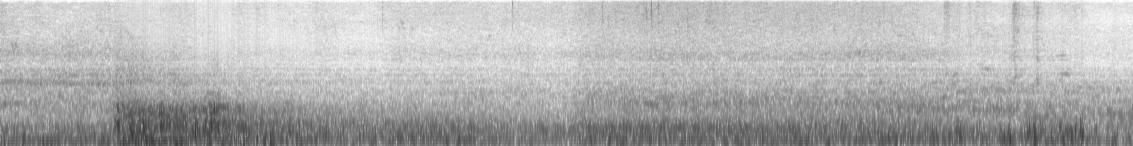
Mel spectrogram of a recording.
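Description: Deep rolling rumble of an explosion in a built-up area, swelling loudly about a second in and then dying down into a low, thunder-like rumbling, with a few sharp cracks near the end.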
